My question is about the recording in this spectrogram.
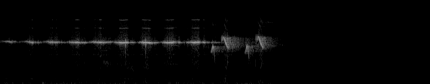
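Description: A bird calling: a fast, even trill on one high note, followed by two or three quick downward-slurred notes. It cuts off suddenly about three seconds in.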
